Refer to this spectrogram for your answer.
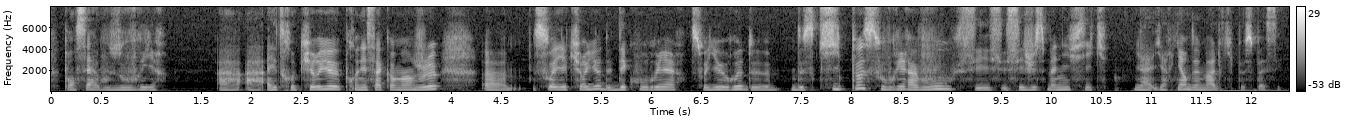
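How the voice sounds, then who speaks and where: A woman with a medium-pitched voice speaks in a fairly even intonation on a very clean recording with a silent background. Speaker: spiritual teacher, energy healer. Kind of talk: spiritual teaching monologue. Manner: halting, many fillers; fast.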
